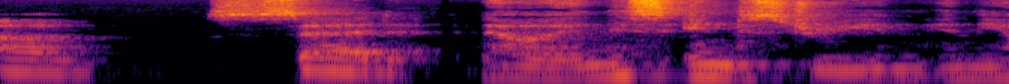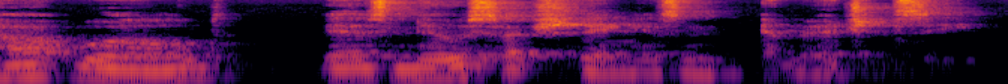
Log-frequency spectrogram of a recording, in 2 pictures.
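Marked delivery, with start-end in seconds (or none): 1.6-6.6 put-on droll, laconic, very quiet English accent. Recalling what an old man in the art world told the speaker, laconic droll english accent. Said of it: "in this very laconic, droll, like, uh, English accent too".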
